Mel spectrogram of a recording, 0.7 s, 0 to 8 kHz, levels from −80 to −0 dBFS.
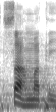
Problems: none marked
